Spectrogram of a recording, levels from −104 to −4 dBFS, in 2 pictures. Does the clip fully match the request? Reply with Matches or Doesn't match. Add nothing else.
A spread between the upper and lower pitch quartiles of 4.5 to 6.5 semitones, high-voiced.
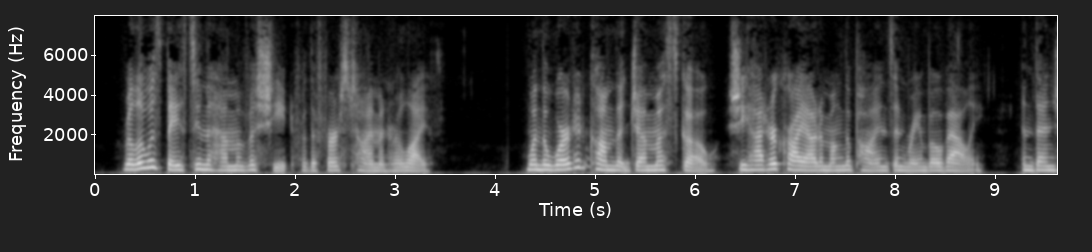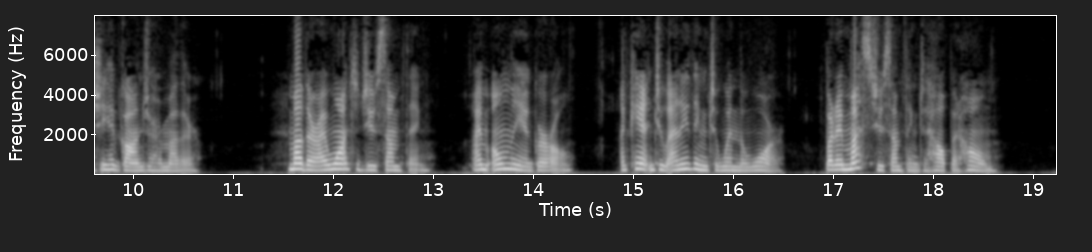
Doesn't match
